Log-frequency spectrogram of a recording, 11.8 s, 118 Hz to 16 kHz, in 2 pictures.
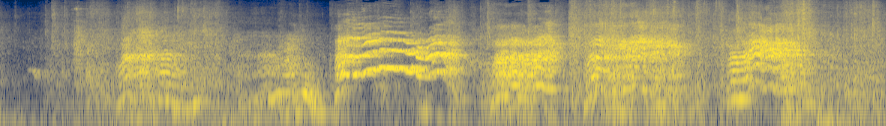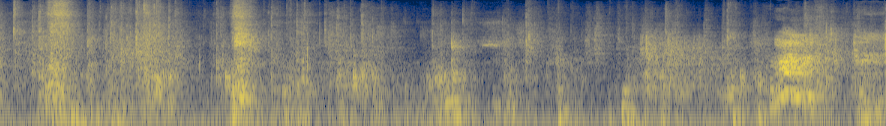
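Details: Red Shiba Inu male puppy born September 14, usually timid but acting bold here, giving strange high yelping and whining calls with harmonic, wavering tones in bursts around two to five seconds, then softer scattered yips and rustling.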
